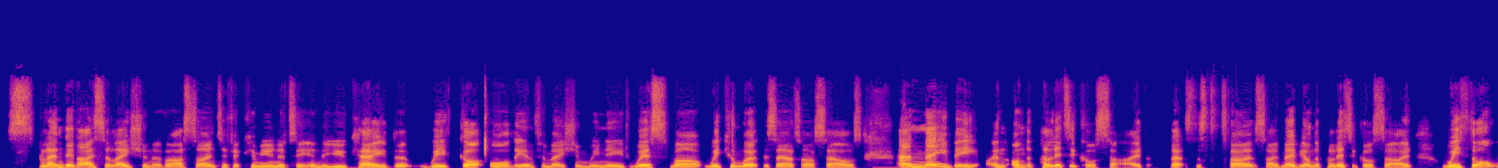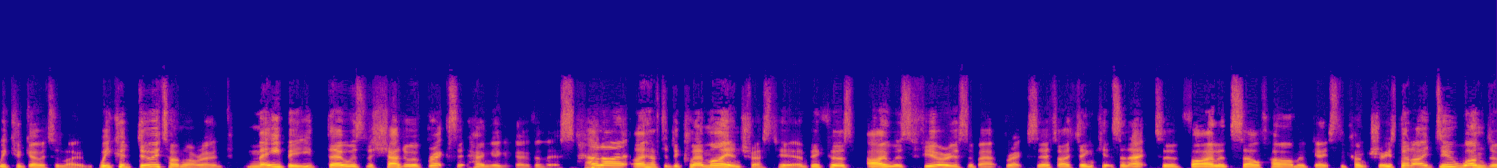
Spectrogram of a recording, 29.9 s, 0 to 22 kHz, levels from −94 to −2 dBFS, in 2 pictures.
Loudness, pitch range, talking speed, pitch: -21 LUFS, 130-190 Hz, 190 wpm, 150 Hz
